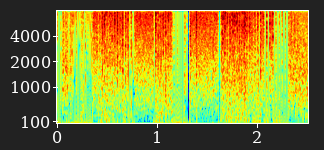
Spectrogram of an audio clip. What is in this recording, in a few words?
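"concepcion", Spanish; laboratori fonetica; oclusives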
